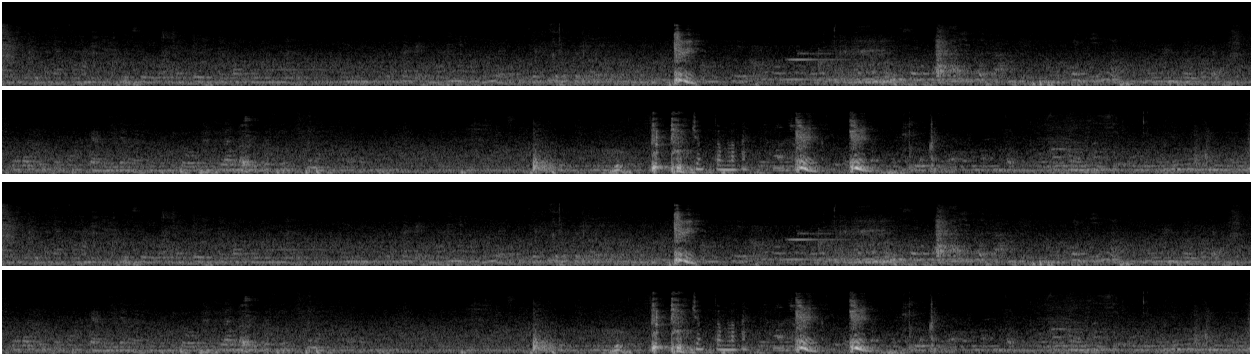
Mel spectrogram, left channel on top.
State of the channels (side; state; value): both; identical; correlation 1.00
